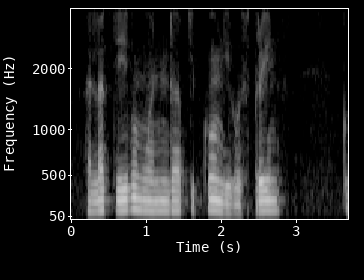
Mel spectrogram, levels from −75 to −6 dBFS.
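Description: From 2.88 to 3.51 s, repeated packet loss (robotic sound) leaves four holes, up to 30 ms each, refilled with repeated audio: choppy, with smeared repeating blocks on a spectrogram.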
